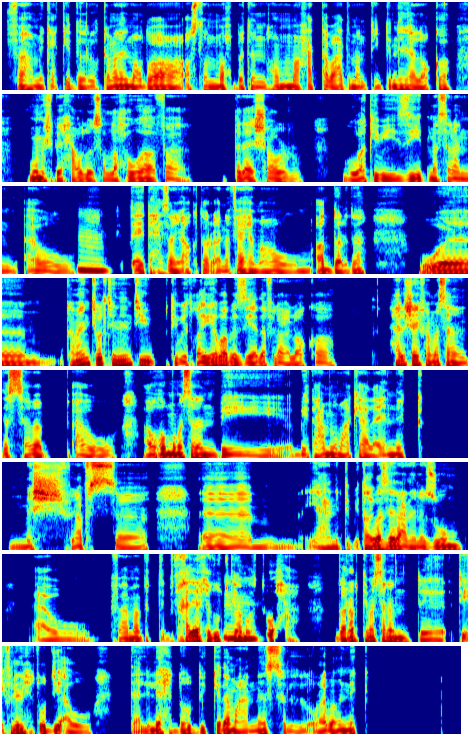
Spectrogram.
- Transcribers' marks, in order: tapping
- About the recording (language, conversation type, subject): Arabic, advice, ليه بتلاقيني بتورّط في علاقات مؤذية كتير رغم إني عايز أبطل؟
